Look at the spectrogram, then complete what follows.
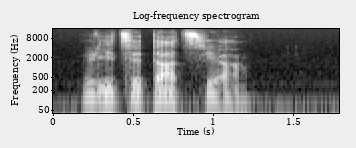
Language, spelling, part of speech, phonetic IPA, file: Polish, licytacja, noun, [ˌlʲit͡sɨˈtat͡sʲja], Pl-licytacja.ogg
